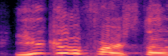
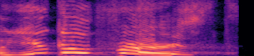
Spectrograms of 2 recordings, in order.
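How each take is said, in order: First: Loud laughing. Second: Drawn out and loud, each word pressed; slow insistent repeat. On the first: Laughing urging friend to start. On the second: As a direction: stretch it out, insisting loudly. Repeats it slowly, louder. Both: Real, not acted.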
